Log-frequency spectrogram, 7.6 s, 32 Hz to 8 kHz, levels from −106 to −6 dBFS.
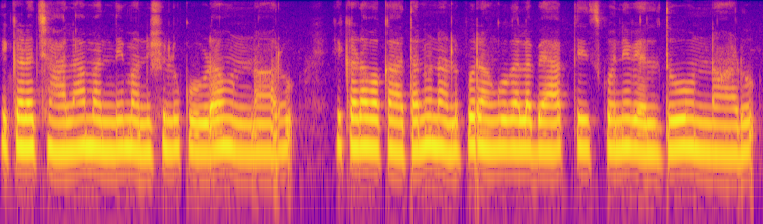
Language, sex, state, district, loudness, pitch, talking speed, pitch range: Telugu, female, Telangana, Hyderabad, -15 LUFS, 205 Hz, 120 wpm, 195-210 Hz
